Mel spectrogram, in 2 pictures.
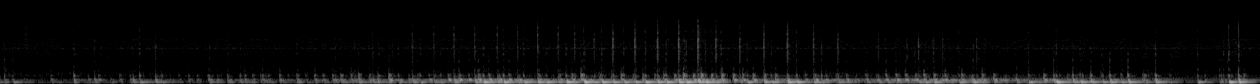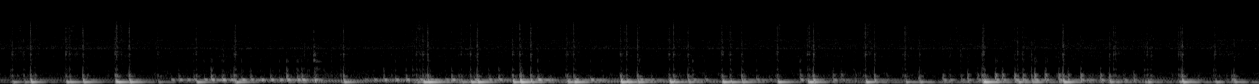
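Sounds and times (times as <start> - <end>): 
fast tapping and strumming on a guitar: 2.2 - 25.1.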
